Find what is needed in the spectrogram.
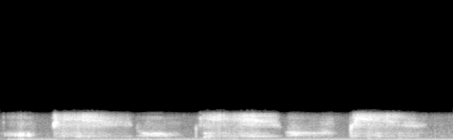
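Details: Noisy, hissing breaths during sleep, alternating louder and softer phases over several cycles, with a steady background hum; snoring.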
